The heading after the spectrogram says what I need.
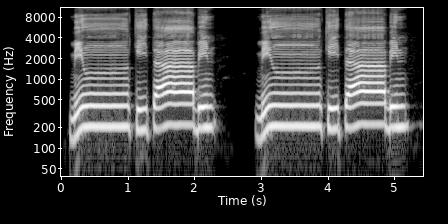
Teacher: آ چکا ہے، لہٰذا اس نون ساکن میں اخفا ہوگا، یعنی اس نون ساکن کی آواز کو ناک میں چھپا کر غنہ کر کے پڑھیں گے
